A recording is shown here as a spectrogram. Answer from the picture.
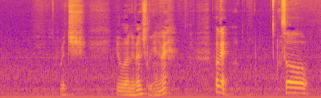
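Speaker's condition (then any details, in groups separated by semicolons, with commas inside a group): No condition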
